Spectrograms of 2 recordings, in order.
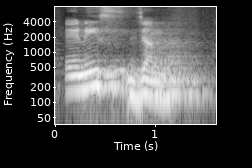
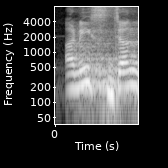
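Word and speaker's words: Anees Jung: अगर हिंदी में बात करें हम लोग तो अनीस जंग इनका नाम होता है. सिंस इंग्लिश डिक्शन में प्रोनाउंसिएशन थोड़ा डिफरेंट हो जाता है, सो हम लोग इनको इंग्लिश में एनिस जंग बोलेंगे एंड in Hindi I would call अनीस जंग.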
